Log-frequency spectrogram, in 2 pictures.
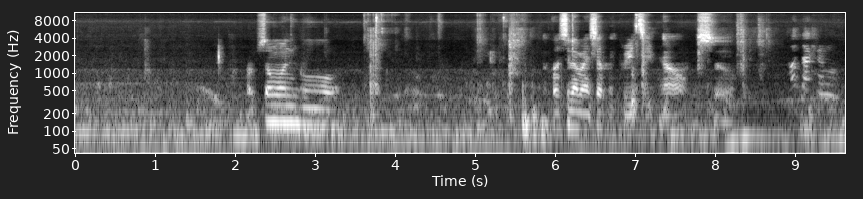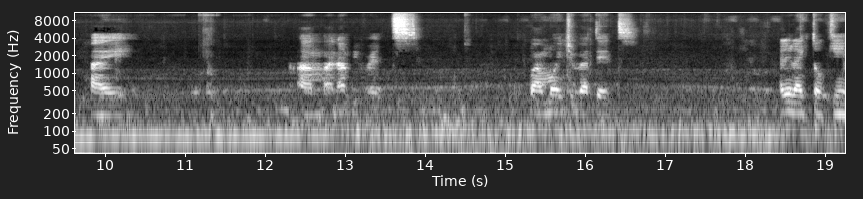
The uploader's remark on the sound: A Conversation in the Car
